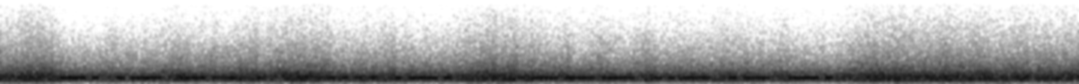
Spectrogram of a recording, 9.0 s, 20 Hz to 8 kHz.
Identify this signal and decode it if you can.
Morse code, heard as a keyed tone, hand-sent with a bug key, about 21 wpm, 640 Hz, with heavy radio static and a narrow filter. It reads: NAME HR JUAN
